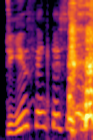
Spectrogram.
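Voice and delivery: high, loud, incredulous question; mock mid-sex survey. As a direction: squeal it as an absurd check-in, laughing. Mock check-in with partner mid-sex.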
